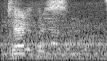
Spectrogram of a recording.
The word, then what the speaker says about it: Thames: That church there is the River Thames. We don't pronounce the H because the Romans called it Tamesis.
